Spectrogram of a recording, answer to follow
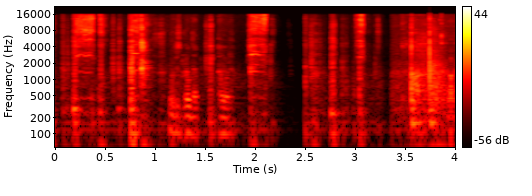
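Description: Scattered light clicks and taps from hand work on an open laptop's logic board: a precision screwdriver and small metal parts being handled. The sound drops out completely for about a quarter of a second just past the middle.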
